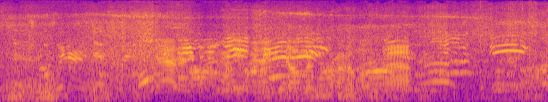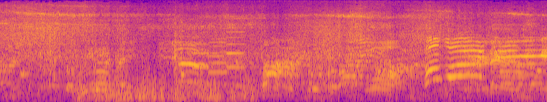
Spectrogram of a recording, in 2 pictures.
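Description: Many spectators' voices overlapping and calling out at once, mixed with the whine of electric RC race cars running on the oval track.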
